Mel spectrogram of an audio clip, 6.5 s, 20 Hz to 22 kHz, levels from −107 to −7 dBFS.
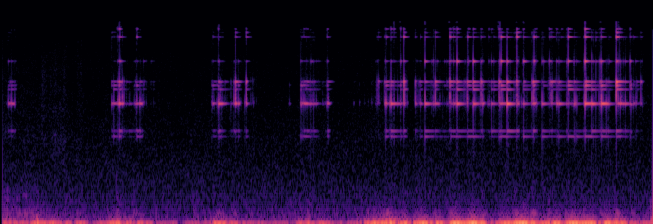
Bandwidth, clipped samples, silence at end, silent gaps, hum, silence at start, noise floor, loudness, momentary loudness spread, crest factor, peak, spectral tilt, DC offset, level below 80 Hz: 14.5 kHz; under 0.1%; 0 s; none; none; 0 s; -62 dBFS; -48 LUFS; 18 LU; 18 dB; -24 dBFS; 0 dB/octave; under 0.1%; -48 dBFS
